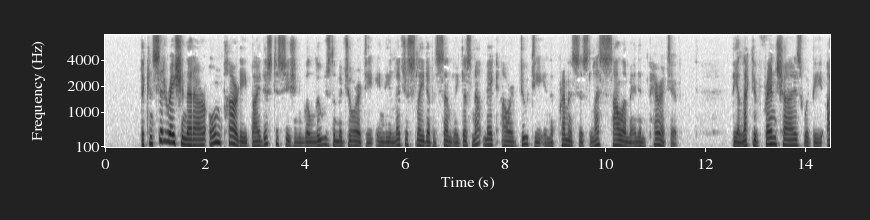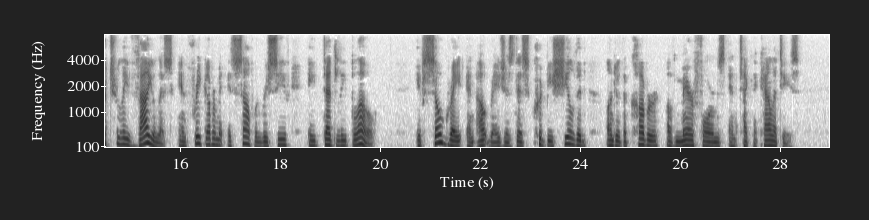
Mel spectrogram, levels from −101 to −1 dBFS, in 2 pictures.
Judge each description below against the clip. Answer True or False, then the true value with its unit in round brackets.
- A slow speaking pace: True (130 wpm)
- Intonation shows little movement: False (4.8 semitones)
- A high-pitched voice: False (130 Hz)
